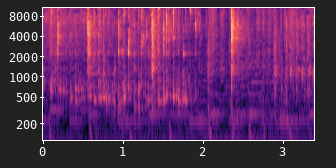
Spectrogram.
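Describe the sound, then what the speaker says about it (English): Broth poured into a pot makes a close, continuous liquid splashing with a few light knocks against the cookware, fairly quiet and steady. "Now I'm gonna add my broth."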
